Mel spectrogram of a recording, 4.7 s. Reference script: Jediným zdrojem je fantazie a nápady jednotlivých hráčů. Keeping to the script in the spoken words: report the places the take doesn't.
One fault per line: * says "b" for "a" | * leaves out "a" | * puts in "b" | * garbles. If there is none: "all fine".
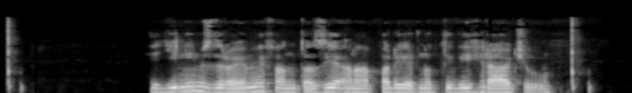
all fine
